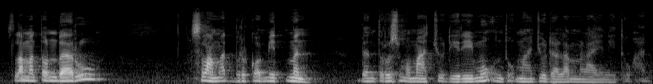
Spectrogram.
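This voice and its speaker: Gravelly-voiced pastor preaching. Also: male voice, on the high side, a little fast. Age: middle-aged. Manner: lively, joking, acts out quoted voices in Jakarta slang. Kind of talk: sermon to youth.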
